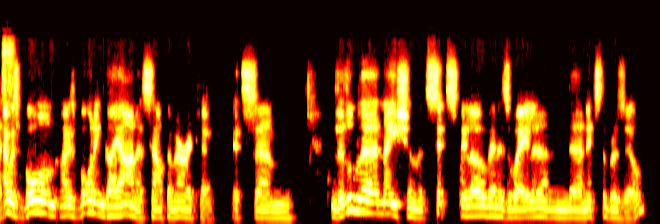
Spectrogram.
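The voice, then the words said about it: Slight British accent. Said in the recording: “you have a slight accent, so you are not from the U.S. ... you're from the U.K.”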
